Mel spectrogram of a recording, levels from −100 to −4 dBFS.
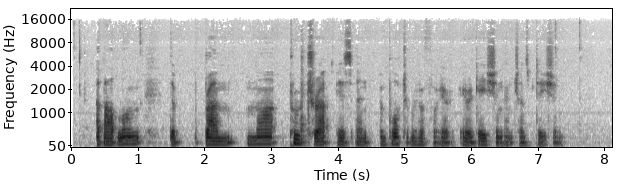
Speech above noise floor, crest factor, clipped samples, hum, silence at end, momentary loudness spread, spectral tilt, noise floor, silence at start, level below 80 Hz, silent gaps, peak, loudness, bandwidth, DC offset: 32 dB; 20 dB; under 0.1%; none; 0.75 s; 10 LU; -6.5 dB/octave; -53 dBFS; 0.4 s; -46 dBFS; none; -2 dBFS; -22 LUFS; 16 kHz; under 0.1%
